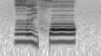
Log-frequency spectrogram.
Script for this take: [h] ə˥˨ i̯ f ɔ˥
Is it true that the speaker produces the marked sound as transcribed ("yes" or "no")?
no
